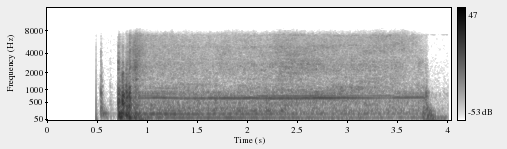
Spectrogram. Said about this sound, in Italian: C'è una macchina ferma accanto a noi!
